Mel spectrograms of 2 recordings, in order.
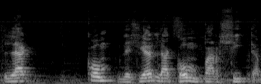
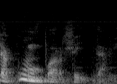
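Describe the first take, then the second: First: The first vowel is an o sound. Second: The first vowel is a u sound. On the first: It is the ordinary pronunciation. "ahí viene la comparsita" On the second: It is how an Italian immigrant said it. "pero él decía la cumparsita, o sea, la deformación fonética"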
